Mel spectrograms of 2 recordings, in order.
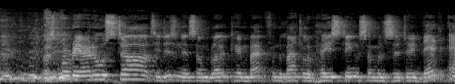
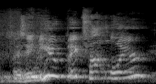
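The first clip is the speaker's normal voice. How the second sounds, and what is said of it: Put-on West Country accent. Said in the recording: “liar with a West Country accent.”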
